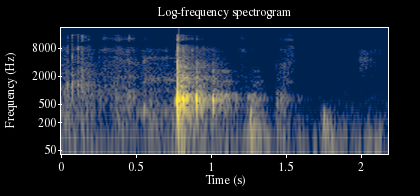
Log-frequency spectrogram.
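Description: A single sharp knock about a second in, followed by a few lighter clicks: rolls of washi tape being set down and shuffled on a tabletop.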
